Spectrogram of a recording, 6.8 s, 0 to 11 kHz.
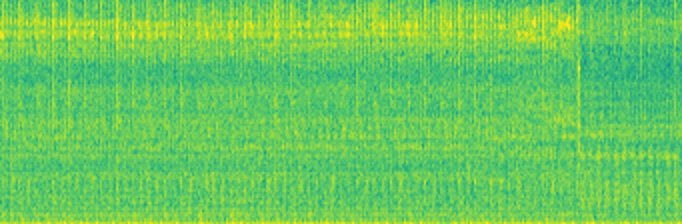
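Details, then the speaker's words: Kawasaki Vulcan 800 V-twin after carb clean, idling without airbox while mixture screw is adjusted: steady idle thump softens and falters as screw turns in lean. "turn the screw in until you hear it kind of die. There you go."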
